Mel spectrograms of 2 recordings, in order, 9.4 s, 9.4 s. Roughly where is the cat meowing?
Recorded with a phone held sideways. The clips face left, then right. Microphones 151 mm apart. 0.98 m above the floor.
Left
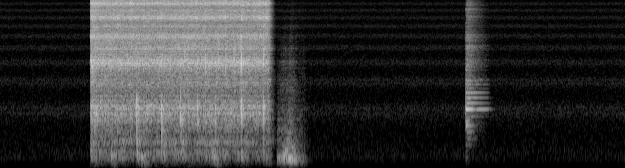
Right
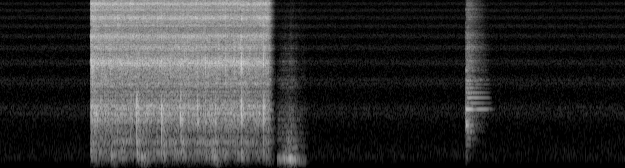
No cat meowing in this recording.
